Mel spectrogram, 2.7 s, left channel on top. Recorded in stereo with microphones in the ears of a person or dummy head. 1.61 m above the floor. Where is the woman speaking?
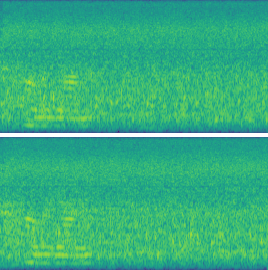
40° left (ahead or behind), 8.5 m.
